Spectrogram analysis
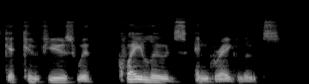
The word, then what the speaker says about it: Greg Lutz: Now, let me ask you this, because I thought for years it was Greg LUTZ, LUTZ, Greg LUTZ. But then I heard you on another interview say it's Greg LUTZ. Is that the correct pronunciation?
